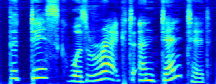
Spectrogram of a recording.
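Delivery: usual speaking voice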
